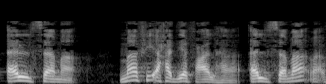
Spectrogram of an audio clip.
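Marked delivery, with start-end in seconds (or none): 0.1-0.8 السماء with the L wrongly sounded, "al-samaa"; mispronounced lam. Shown as a demonstration. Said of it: "فلا نقول أبدًا". 2.5-3.3 السماء as "al-samaa", L left audible; faulty unassimilated lam. Shown as a demonstration. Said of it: "السماء فاسدة ولا تصح أبدًا".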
